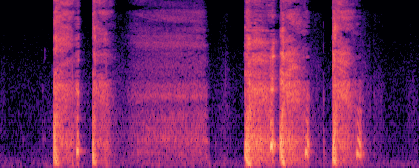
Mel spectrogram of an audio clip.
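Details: Cat coughing, tagged as allergy: five sharp coughing bursts, two then three, separated by a soft hissing breath.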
